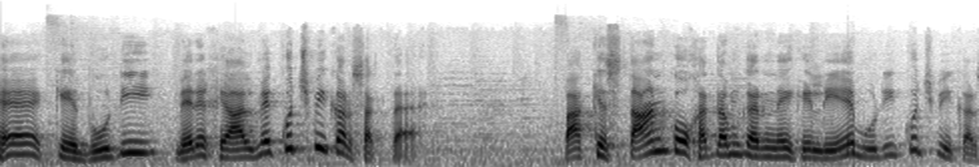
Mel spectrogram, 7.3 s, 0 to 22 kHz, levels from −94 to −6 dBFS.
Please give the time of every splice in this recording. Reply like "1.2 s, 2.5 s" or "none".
6.4 s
